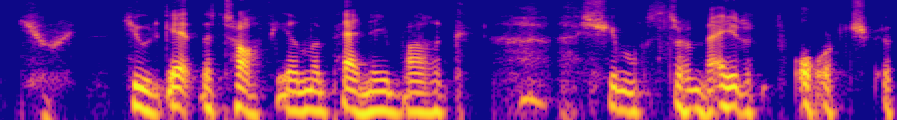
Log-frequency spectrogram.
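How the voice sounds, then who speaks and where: In a Gloucestershire accent, a woman with a very deep, low pitch speaks at a fairly slow pace, with ordinary pitch variation, big swings in loudness and long, frequent pauses. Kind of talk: oral history interview answer. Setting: radio interview recording.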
